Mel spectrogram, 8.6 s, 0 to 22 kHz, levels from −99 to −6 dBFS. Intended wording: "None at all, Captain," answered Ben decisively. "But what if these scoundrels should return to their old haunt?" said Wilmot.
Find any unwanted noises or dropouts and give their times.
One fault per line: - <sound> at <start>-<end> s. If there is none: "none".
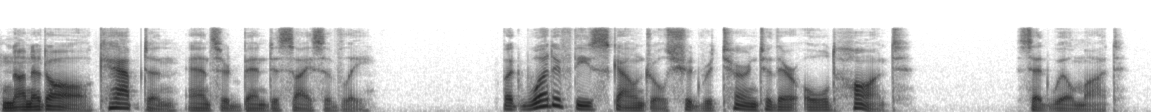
none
